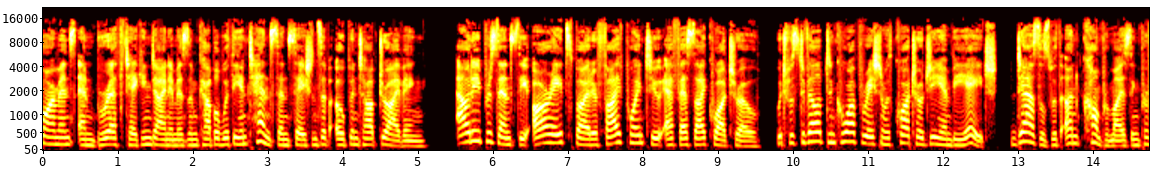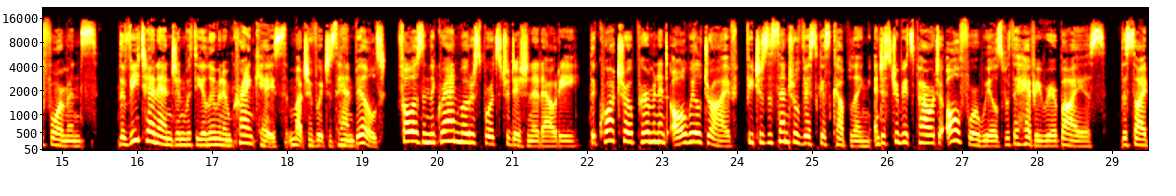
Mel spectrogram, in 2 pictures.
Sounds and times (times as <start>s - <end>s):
Speech: 0.0s - 29.4s.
